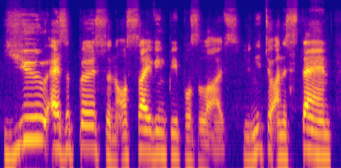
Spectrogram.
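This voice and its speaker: A middle-aged man talks loosely as a guest on a live stream. He wanders through his thoughts with plenty of ums and restarts, calling his host "brother." His voice sits at an everyday middle pitch. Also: expressive, a little slow, fairly bright tone. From South Africa. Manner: rambling, full of fillers and restarts, says "brother". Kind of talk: casual chat on a live stream.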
